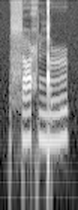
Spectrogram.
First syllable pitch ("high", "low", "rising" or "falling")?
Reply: rising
